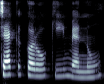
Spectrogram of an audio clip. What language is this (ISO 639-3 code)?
pan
